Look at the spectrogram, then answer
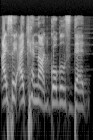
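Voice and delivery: mock Russian woman accent. Retelling to an audience what a newly arrived woman replied in a story, using a put-on Russian woman accent. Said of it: "It's a Russian woman who just moved".

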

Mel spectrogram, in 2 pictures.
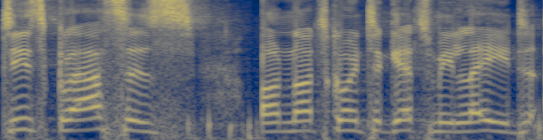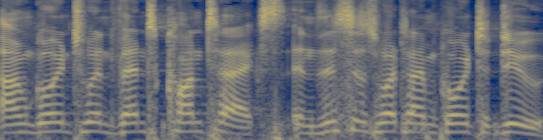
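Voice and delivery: put-on Dutch accent. Comic retells what a Dutch man who invented contacts said, in a Dutch accent. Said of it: "try and do my Dutch accent".

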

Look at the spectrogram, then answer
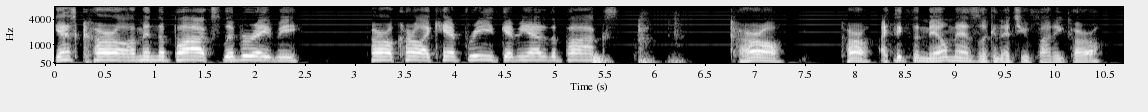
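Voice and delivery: eerie, high-pitched ventriloquist dummy voice. Answering as the ventriloquist dummy after being asked if it is there, creepy ventriloquist dummy voice. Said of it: "Ventriloquist dummy, are you here?".

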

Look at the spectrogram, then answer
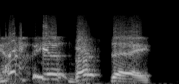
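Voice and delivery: high-pitched, swooping character voice. Explaining where a cartoon voice came from: Ed Wynn voice. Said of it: "he played the Mad Hatter".

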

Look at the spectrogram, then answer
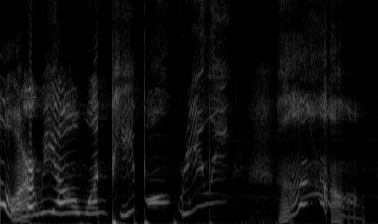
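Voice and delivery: very high-pitched, slow, drawn-out creature voice. Speaker mocking people mid-rant, in a Skeksis voice. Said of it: "It's a Skeksy voice".

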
